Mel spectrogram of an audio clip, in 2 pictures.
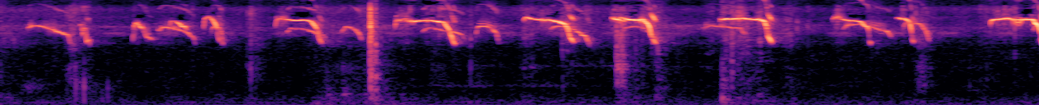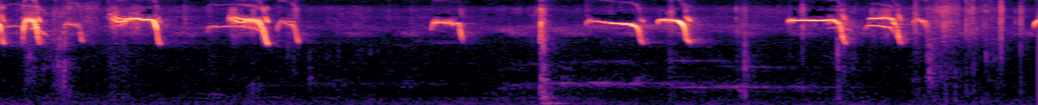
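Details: Brightly coloured chicks give steady, shrill descending peeps, closely repeated over ten seconds, with a few knocks and a soft low hum in the background.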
